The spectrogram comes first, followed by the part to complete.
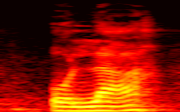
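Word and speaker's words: olah: holocausto en las traducciones en el hebreo es Hola con acento en la a H la también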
